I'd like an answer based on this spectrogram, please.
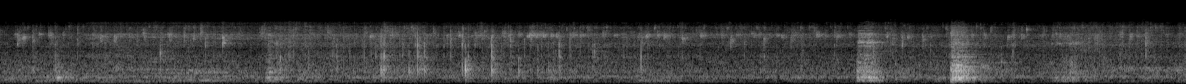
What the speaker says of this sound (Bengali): মাটনের জন্য যে আলুটা এটা ভেজে নেব।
